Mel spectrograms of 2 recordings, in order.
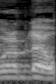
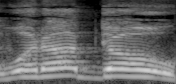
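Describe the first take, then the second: First: The words run together like one word. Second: The words are said separately, with breaks between. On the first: The speaker calls it right. "It's like one word" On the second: The speaker calls it wrong.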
